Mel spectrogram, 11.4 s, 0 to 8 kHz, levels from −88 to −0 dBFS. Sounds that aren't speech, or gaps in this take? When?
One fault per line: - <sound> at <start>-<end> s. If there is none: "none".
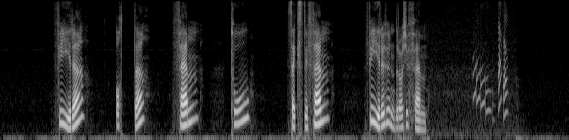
- chirp at 9.4-10.2 s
